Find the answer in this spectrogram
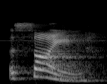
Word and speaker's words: assign: talk l is silent assign g is silent what does assign mean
